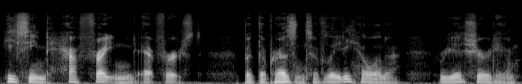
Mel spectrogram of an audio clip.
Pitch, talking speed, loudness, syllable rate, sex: 90 Hz, 160 wpm, -20 LUFS, 5.5 syllables/s, male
